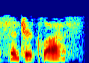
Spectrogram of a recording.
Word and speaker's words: Sinterklaas: It was of a somewhat Dutch origin, and forgive the pronunciation. I believe it's pronounced Sinterklaas.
